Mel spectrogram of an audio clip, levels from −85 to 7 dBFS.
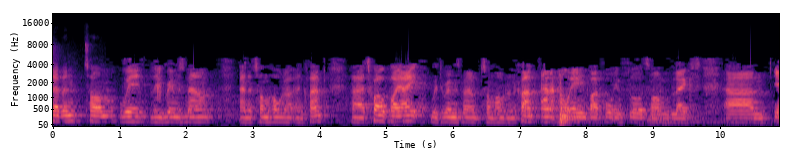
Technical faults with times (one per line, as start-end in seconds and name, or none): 0.80-10.90 adaptive stream at a lower bitrate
